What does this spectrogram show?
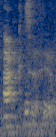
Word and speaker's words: actor: Where's the stress? Actor, first syllable.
